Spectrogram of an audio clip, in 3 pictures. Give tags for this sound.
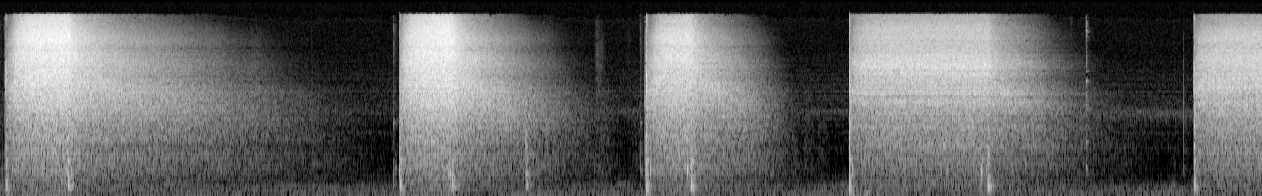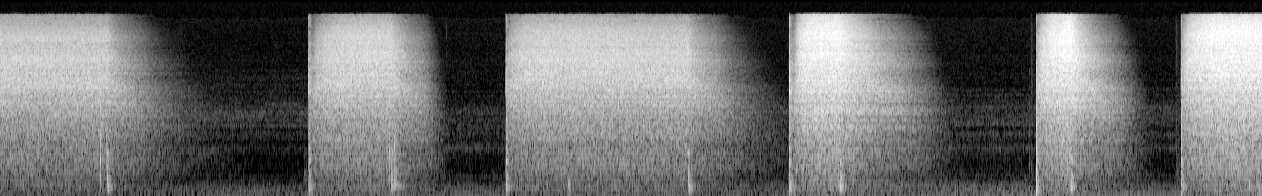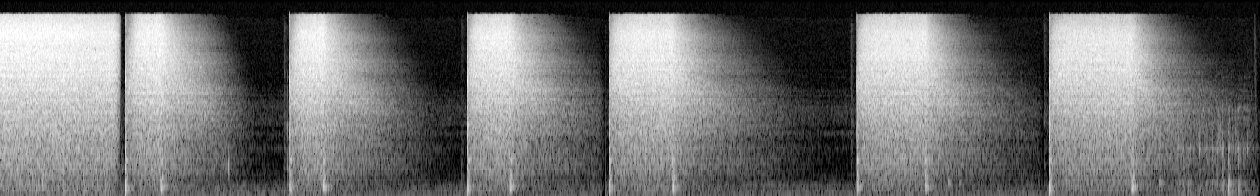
air hiss iron

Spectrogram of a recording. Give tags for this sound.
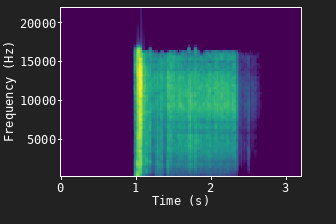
ignite matches light match

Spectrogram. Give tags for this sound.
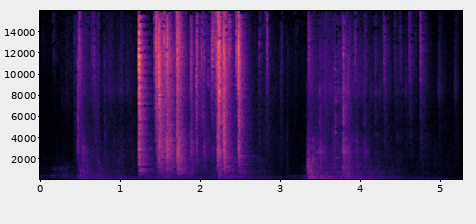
bin charity field-recording collection

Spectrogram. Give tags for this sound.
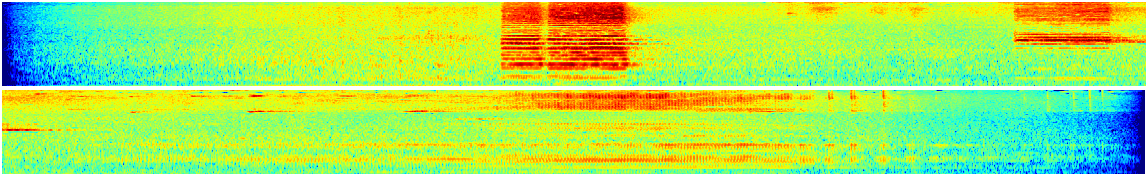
auto deep honk horn India medium motorcycle nice pass real speed throaty

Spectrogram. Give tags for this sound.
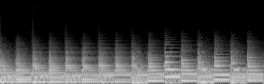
91 synth loop bpm

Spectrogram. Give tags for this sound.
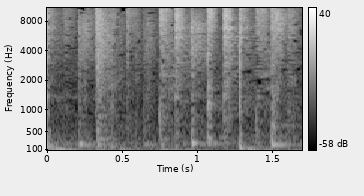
beat electronic

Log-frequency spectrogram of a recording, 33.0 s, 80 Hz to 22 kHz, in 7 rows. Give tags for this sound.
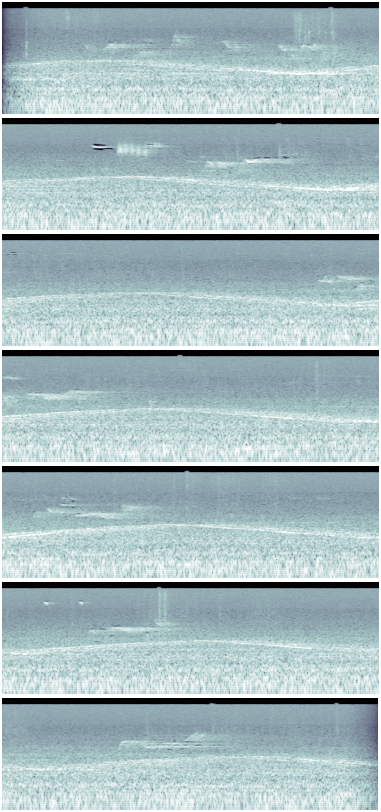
2017 22march birds Brussels citycenter nature police siren

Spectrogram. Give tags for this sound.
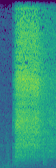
vapor noise coffe machine

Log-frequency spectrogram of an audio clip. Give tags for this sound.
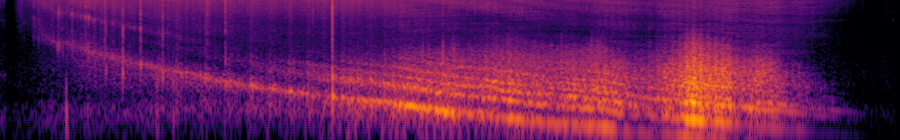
wars aliens tape space laser

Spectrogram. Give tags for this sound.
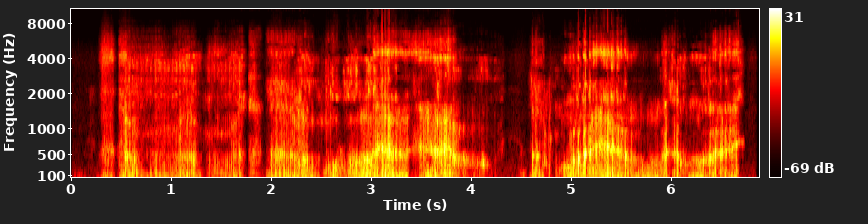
monster snarl growl beast hound animal

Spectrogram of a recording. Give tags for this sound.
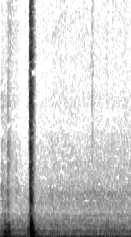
open car door

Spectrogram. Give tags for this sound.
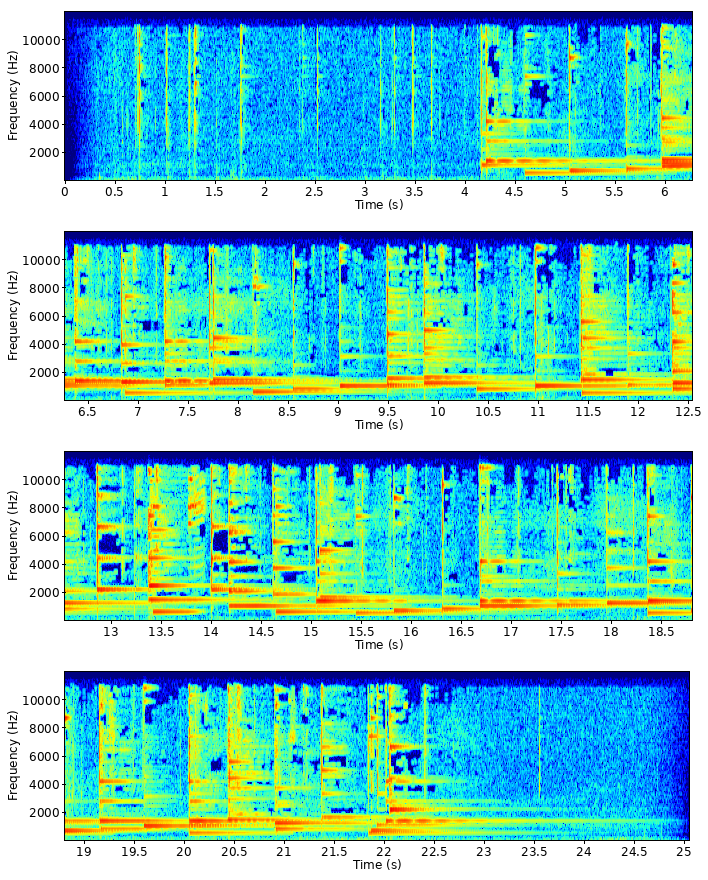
musical-box white-christmas

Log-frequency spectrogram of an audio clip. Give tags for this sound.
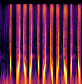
beat turntable kick hip

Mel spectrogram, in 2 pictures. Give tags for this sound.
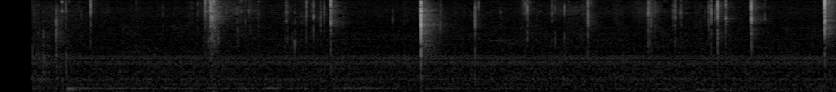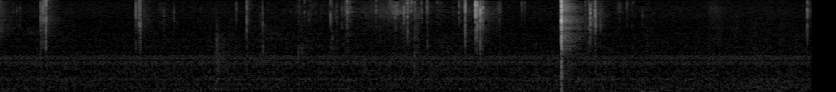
metal watch pocket technica clasp owi click time-piece wrist

